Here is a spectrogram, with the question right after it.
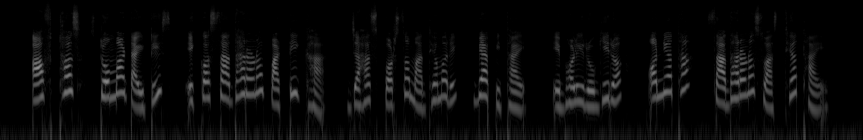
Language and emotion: Odia, neutral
